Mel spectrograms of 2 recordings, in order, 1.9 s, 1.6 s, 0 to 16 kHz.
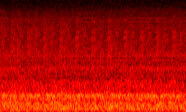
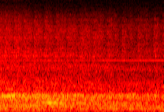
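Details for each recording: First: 1997 Mercedes S500 coupe V8 after head gasket fix, warming up from slightly high idle, parking brake released: quiet, steady, even idle with no clear knock or miss; owner thinks it sounds a lot better. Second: 1997 Mercedes S500 coupe V8 idling after an oil change: short stretch of steady, even low rumble, no clear knock or miss; owner thinks it sounds better and happier but admits it may be wishful thinking.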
